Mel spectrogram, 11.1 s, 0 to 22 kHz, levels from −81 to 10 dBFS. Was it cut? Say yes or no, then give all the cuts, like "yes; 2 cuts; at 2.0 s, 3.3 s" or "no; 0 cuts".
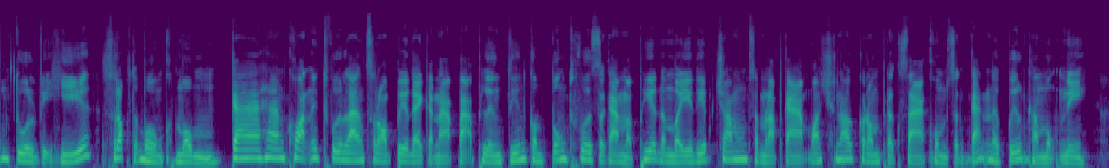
yes; 2 cuts; at 1.0 s, 2.2 s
